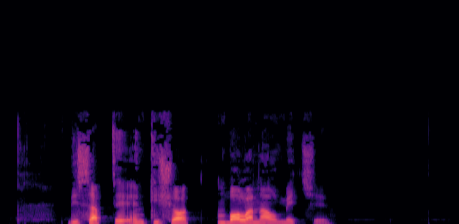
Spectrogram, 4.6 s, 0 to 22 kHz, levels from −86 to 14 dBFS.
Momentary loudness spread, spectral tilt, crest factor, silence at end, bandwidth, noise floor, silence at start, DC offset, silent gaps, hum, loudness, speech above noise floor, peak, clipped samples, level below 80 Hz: 18 LU; -5 dB/octave; 22 dB; 1.35 s; 11 kHz; -85 dBFS; 0.7 s; under 0.1%; none; none; -21 LUFS; 64 dB; 0 dBFS; under 0.1%; -64 dBFS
